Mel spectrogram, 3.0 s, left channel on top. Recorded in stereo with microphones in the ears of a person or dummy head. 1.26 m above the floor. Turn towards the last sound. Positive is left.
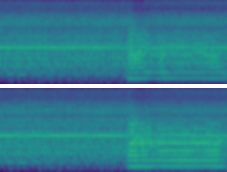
turn(degrees=45)  # may be behind; listen again after turning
